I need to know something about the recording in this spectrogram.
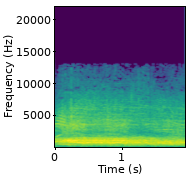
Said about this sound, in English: Thank you, everybody. Thank you. Shut up. Shut up. Just all of you, just shut. You don't have to clap and cheer at everything. Okay? I appreciate it, but calm down.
